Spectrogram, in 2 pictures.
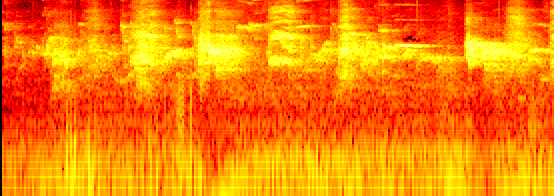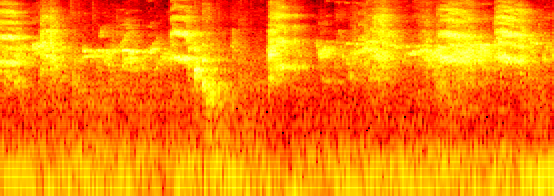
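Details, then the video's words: Imported red-rumped parrots in a continuous chorus of high, harsh chattering squawks and chirps, several birds calling over one another without pause. "RED-RUMPED PARROT"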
